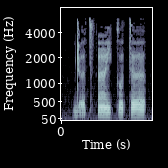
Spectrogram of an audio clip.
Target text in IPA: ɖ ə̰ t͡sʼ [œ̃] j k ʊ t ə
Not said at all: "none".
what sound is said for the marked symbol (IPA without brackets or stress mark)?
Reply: œ̃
